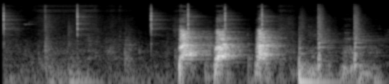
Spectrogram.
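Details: Bailey, a golden retriever, barks during a workout with its owner: three loud, harsh barks in quick succession, followed by a heavy thump and lighter taps and clicks.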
